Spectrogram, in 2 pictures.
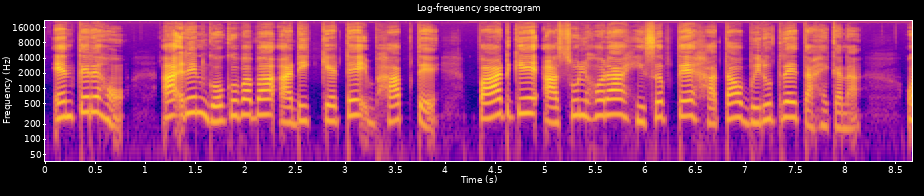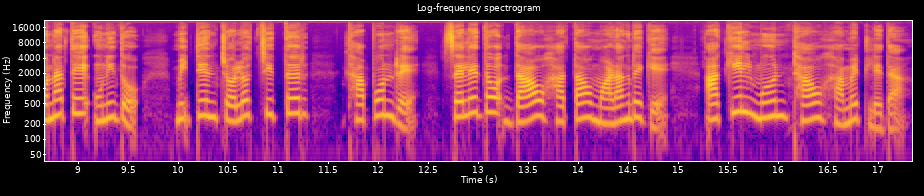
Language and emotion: Santali, neutral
